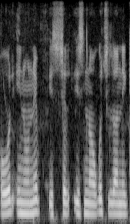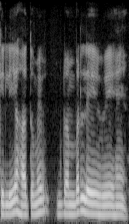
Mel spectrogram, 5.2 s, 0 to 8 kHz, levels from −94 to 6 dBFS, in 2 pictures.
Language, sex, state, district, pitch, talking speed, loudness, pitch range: Hindi, male, Uttar Pradesh, Saharanpur, 140 Hz, 175 wpm, -15 LUFS, 135-155 Hz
